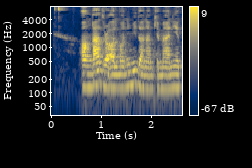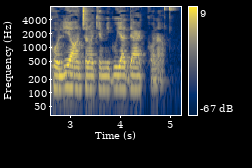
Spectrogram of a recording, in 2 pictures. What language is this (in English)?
Persian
